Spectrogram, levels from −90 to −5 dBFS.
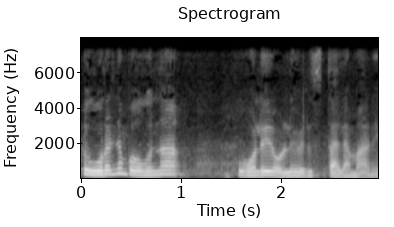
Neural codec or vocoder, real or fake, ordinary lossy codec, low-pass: codec, 24 kHz, 0.9 kbps, WavTokenizer, medium speech release version 1; fake; none; 7.2 kHz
